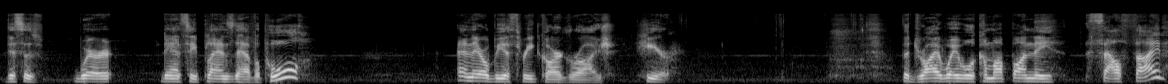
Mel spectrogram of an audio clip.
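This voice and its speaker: A man's voice: mid-range voice, no echo. A man giving an unscripted, explanatory walk-through tour in a matter-of-fact way, speaking outdoors into a handheld camera. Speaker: homeowner giving a house tour. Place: outdoors in an open timber-framed house under construction. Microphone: handheld camera, held by the speaker.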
